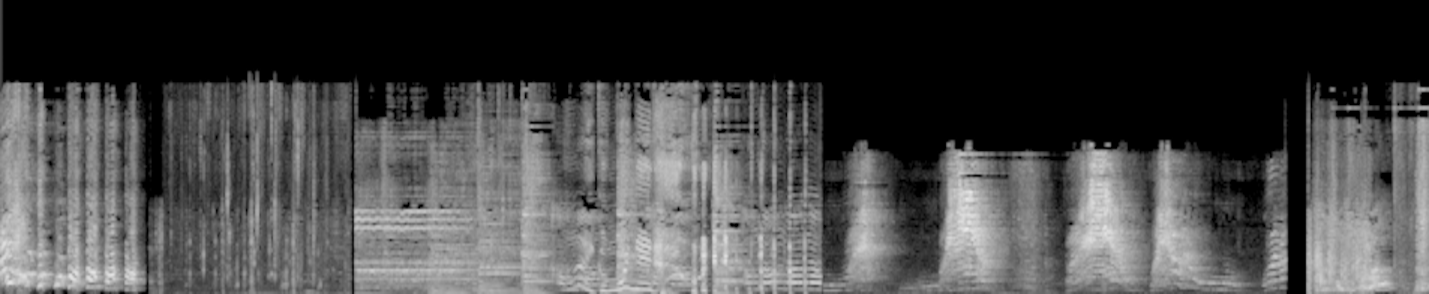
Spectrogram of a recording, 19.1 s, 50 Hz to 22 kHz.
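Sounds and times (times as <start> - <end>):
cats hissing and yowling: 8.9 - 17.2.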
